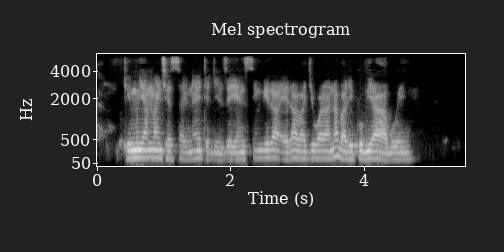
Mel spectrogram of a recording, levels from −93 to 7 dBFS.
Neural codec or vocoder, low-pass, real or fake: codec, 16 kHz in and 24 kHz out, 1 kbps, XY-Tokenizer; 5.4 kHz; fake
